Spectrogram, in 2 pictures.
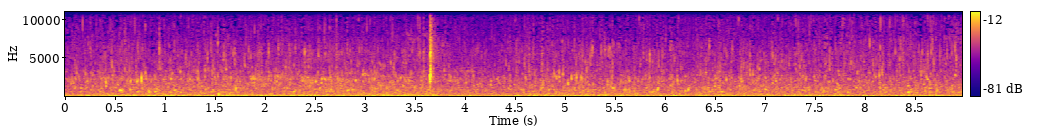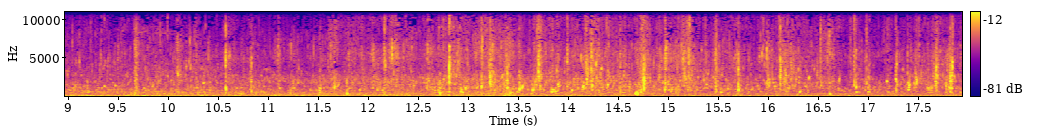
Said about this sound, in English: Now listen, I think while we're here, we should just listen to the water of the burn and the crows that I can hear in the background and the wind. Let's just listen.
